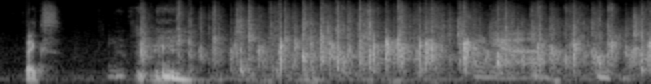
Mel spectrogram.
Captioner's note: audience clapping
